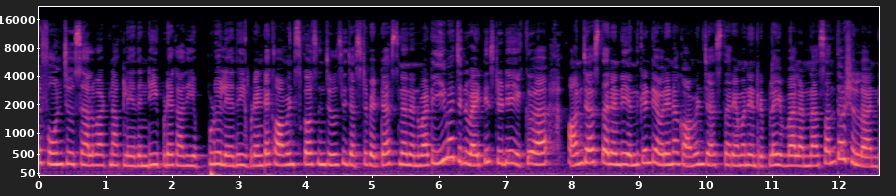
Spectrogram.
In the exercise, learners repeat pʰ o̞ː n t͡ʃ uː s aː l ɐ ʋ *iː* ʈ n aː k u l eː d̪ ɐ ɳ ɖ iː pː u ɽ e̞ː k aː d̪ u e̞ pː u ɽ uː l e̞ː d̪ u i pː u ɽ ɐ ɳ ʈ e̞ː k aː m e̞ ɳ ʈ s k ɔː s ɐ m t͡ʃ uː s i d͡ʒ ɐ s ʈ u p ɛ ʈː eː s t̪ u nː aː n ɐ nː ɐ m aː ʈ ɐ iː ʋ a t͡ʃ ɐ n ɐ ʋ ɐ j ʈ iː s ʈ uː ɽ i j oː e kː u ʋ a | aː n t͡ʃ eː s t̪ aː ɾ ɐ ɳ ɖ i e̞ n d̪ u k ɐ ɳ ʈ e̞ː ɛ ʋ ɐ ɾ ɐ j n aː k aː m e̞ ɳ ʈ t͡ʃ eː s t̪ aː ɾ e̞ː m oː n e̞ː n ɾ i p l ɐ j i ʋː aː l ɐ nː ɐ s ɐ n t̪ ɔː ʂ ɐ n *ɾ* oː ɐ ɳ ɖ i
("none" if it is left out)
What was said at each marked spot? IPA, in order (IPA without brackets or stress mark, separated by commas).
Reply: aː, l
